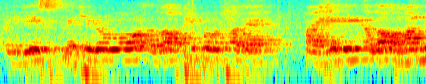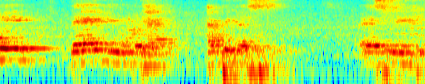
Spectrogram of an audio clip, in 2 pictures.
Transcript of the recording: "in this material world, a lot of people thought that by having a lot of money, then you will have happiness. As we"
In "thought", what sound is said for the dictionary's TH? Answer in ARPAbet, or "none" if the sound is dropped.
S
